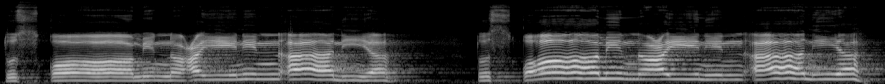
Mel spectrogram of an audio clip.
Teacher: یا لین کا قاعدہ ہوگا، بغیر کھینچے پڑھیں گے۔ ہم میم ساکن میں اظہار شفوی ہوگا، گنہ نہیں کریں گے، اس لیے کہ میم ساکن کے بعد حرف واو اور میم کے علاوہ کوئی بھی حرف آ جائے تو اظہار شفوی کا قاعدہ ہوتا ہے، وہاں گنہ نہیں کرتے ہیں۔ · نون کے نیچے جو دو زیر کی تنوین ہے اس میں اظہار کا قاعدہ ہوگا، اس لیے کہ تنوین کے بعد حمزہ آیا ہے، اور حمزہ کو ایک الف کھینچ کر کے پڑھیں گے۔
